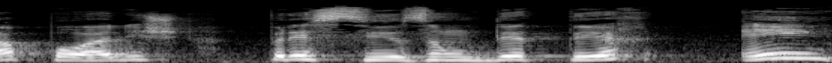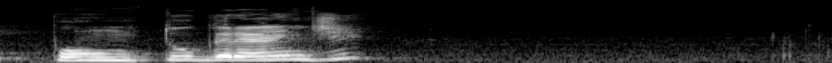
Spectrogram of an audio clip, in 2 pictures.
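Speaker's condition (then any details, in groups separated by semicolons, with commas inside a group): No condition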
